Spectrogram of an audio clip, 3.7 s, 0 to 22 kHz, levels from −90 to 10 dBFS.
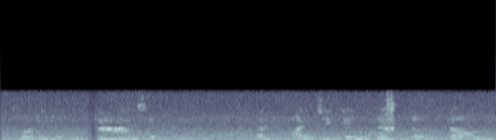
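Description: From 0.00 to 0.08 s a faint delayed copy of the speech sits under the main voice. This is an echo leak. It trails by 232 ms and is about 20 dB down. The likely cause is a far-end loudspeaker whose echo canceller let part of the pickup through. At 0.11 to 0.18 s the voice dips by around 10 dB. This is speech suppressed in double talk. Both sides were likely talking at once, and the canceller turned the talker down with the echo.

From 0.53 to 1.46 s the voice sags again in short patches, more gently, a few decibels. The echo returns at 0.67 to 0.71 s. It comes back for longer from 1.19 to 1.93 s, the same 232 ms behind. From 1.90 to 2.58 s the suppression deepens to about 10 dB in patches. From 2.70 s to the end the echo returns. From 3.08 to 3.39 s the voice is pushed down again by about 10 dB. The call path's G.722 coding passes nothing above 8 kHz.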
